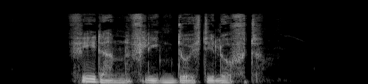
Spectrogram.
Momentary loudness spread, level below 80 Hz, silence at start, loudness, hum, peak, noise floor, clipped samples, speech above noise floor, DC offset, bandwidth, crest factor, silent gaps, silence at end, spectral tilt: 8 LU; -42 dBFS; 0.7 s; -26 LUFS; none; -8 dBFS; -82 dBFS; under 0.1%; 56 dB; under 0.1%; 11.5 kHz; 20 dB; none; 1.05 s; -4 dB/octave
